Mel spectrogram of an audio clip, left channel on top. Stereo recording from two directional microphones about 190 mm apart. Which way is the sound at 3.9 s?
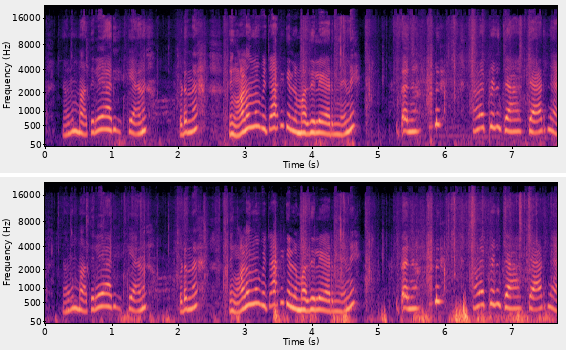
20° left (ahead or behind).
